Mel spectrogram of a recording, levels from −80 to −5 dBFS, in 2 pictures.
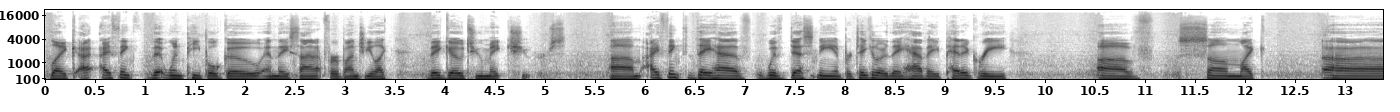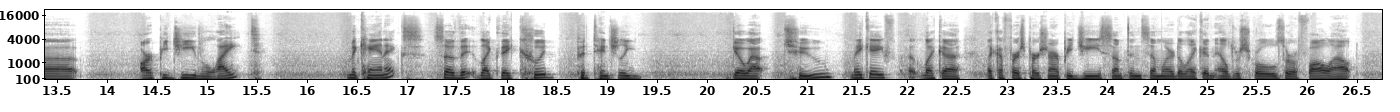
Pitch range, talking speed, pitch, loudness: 130-150 Hz, 155 wpm, 135 Hz, -20 LUFS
